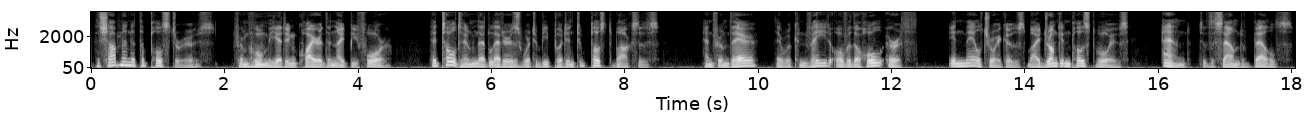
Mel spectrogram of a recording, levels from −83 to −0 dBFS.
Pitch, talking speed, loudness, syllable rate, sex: 105 Hz, 160 wpm, -18 LUFS, 4.4 syllables/s, male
